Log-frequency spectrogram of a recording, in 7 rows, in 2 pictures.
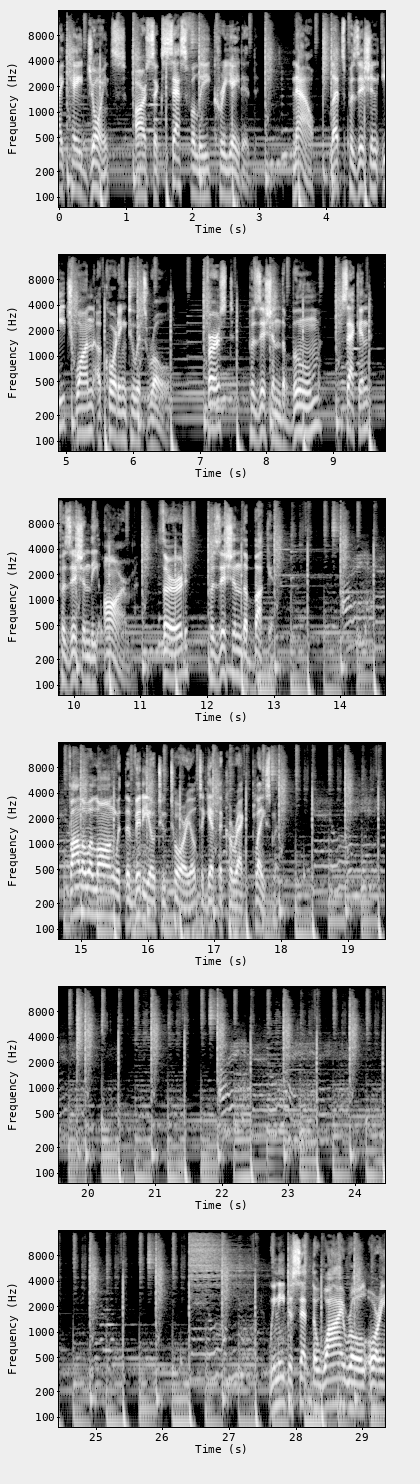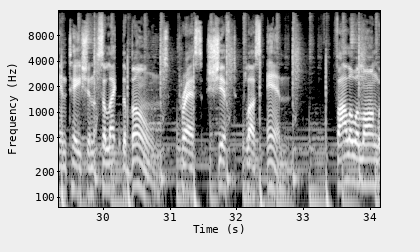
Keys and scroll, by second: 0.5 g, 1.2 Tab, 2.5 shift+s, 3.5 r, 4.2 Escape, 5.1 Tab, 6.7 shift+s, 7.8 Tab, 8.6 r, 9.2 Escape, 10.5 shift+s, 11.3 Tab, 12.7 shift+s, 13.8 Tab, 14.5 r, 15.2 Escape, 15.3 ctrl+z, 17.7 shift+s, 20.5 g, 22.4 z, 23.0 g, 32.1 shift+n.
